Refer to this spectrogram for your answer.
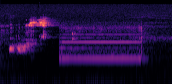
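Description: A phone call's ringing tone: a few quick electronic beeps, then one steady buzzing ring lasting about a second, clear and close with no voices.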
